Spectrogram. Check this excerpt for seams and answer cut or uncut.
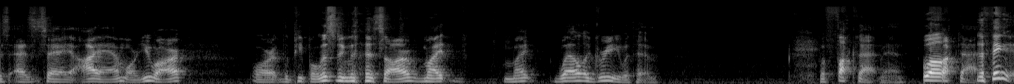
uncut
